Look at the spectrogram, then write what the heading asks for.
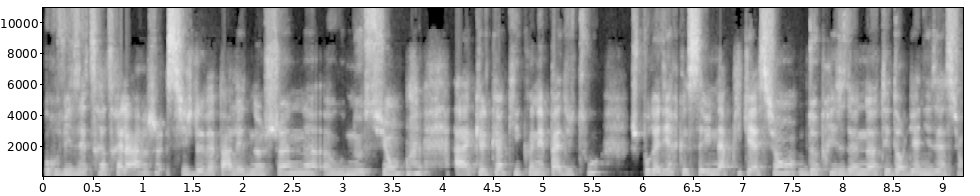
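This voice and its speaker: In a quiet background, a woman with a plain, everyday voice speaks at a moderate pace and a fairly high pitch, with ordinary pitch variation. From Belgium. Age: 30s. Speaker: teacher and trainer. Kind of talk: casual interview chat.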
